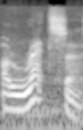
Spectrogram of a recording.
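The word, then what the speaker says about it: Arretsa: got a rather strange name it's called the aretza center that's spelled a double r e t s a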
